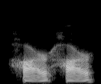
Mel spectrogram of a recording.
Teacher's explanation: It's an R-colored fifth vowel, R, har, har.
